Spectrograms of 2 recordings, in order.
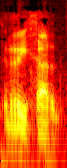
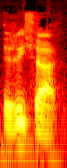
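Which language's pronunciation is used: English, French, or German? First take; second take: German; French. First: The name is pronounced the German way. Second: The name is pronounced the French way. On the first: "en alemán es Richard" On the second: "en francés es Richard"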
